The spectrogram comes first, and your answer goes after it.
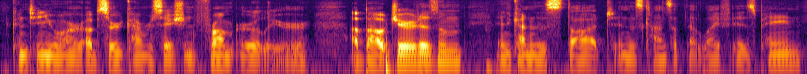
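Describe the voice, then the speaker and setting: A man's voice: fairly low pitch, steady tone, moderate pace, creaky, pushed and bright, no echo. A man in casual podcast chat, talking in a wry, rambling way and laughing often. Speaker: podcast co-host.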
